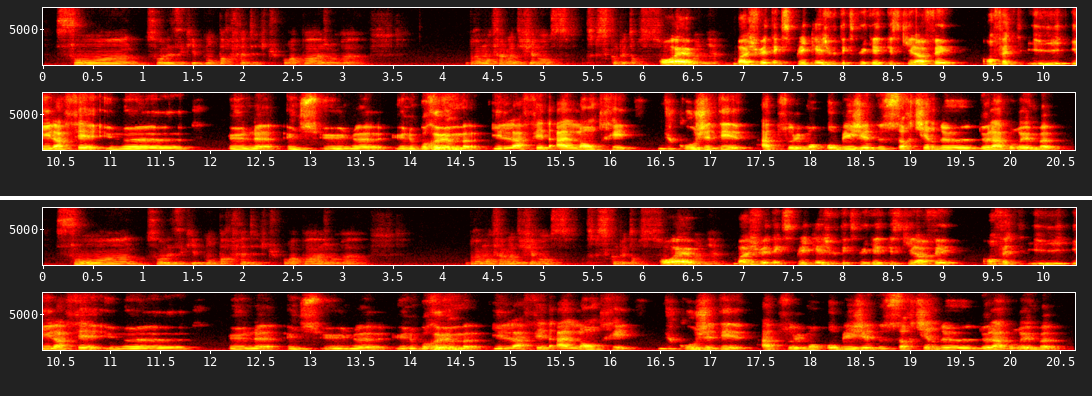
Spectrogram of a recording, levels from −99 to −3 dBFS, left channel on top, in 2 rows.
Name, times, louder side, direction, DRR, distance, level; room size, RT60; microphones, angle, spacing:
voice 1, 0.1-3.5 4.3-6.7, left 1 dB, 10° left, 0.5 m, -42 dB
voice 2, 6.2-6.5 6.9-9.1 9.4-11.8 12.2-16.2 16.5-20.4, left 5 dB, 80° left, 0.5 m, -29 dB
2.7 x 2.1 x 3.8 m
head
